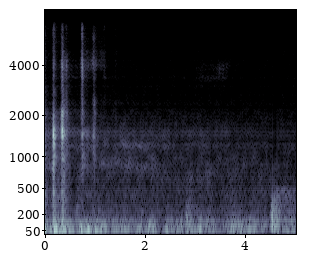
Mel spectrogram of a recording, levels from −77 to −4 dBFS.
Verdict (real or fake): fake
